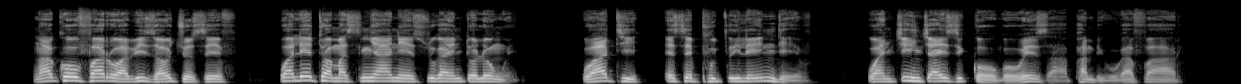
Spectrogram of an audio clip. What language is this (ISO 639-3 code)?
nde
